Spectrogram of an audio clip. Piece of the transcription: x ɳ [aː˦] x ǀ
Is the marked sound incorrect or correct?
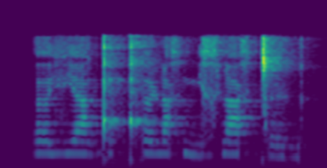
correct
